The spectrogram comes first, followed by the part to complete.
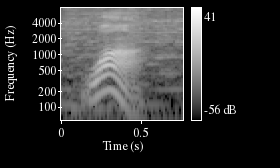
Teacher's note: The W here is soft, almost like a V sound but with a different tongue position.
